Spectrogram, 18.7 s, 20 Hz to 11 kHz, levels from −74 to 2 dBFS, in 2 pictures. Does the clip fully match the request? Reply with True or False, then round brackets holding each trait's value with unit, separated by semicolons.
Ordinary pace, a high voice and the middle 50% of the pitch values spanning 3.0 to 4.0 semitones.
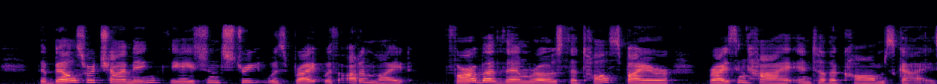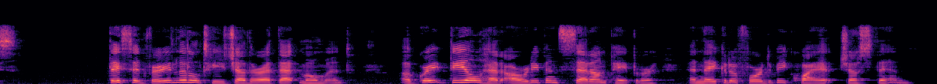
True (170 wpm; 215 Hz; 3.6 semitones)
